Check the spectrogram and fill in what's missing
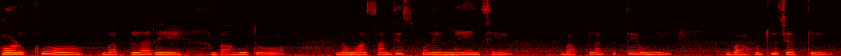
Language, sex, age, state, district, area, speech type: Santali, female, 18-30, West Bengal, Bankura, rural, spontaneous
